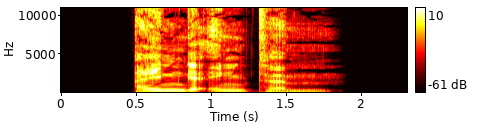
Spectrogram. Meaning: strong dative masculine/neuter singular of eingeengt
- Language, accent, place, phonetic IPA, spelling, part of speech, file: German, Germany, Berlin, [ˈaɪ̯nɡəˌʔɛŋtəm], eingeengtem, adjective, De-eingeengtem.ogg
